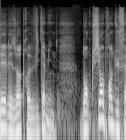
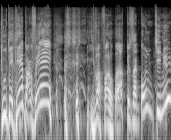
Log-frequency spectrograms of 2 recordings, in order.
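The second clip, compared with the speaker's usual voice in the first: put-on German accent, very high-pitched; 11 semitones higher than usual. Showing how they sometimes talk to little Sophie: fake German accent. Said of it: "je prends l'accent allemand".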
